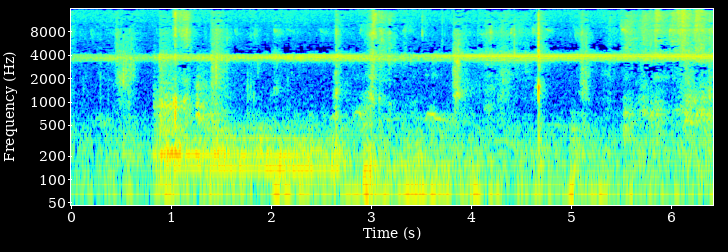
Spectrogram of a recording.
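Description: Faint, steady, high-pitched insect trill, with scattered soft clicks. About a second in, a faint low hum lasts a second or two.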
